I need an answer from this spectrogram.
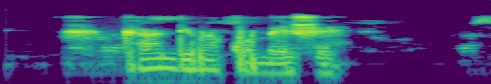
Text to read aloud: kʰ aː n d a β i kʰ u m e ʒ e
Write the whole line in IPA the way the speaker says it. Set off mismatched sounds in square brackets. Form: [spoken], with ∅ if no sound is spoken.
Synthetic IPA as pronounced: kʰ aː n d [i] β [a] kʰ [o] m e ʒ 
